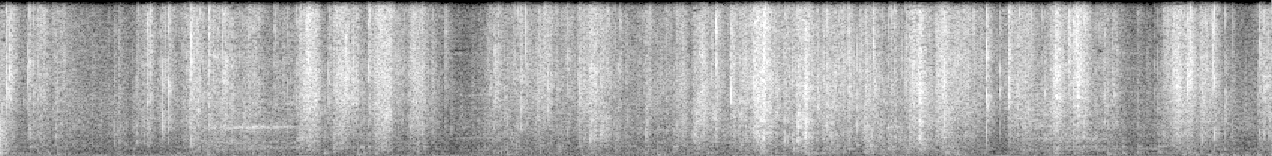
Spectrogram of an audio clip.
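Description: Clear plastic wrapping crinkling and rustling in quick, irregular crackles as it is pulled off a cardboard box.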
